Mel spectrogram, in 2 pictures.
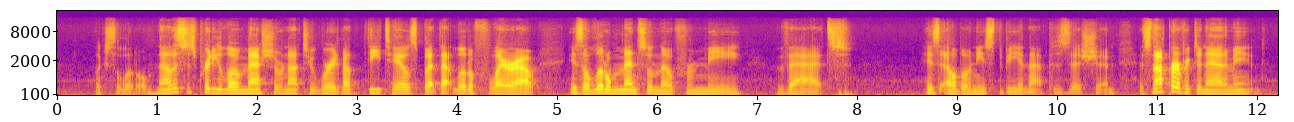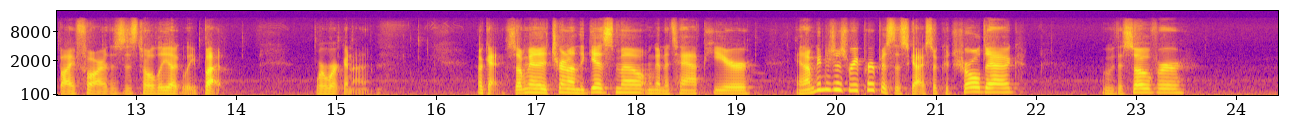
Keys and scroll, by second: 6.3 ctrl+z.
